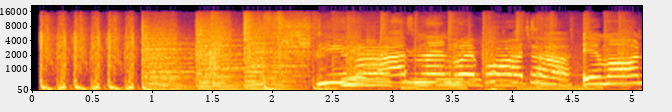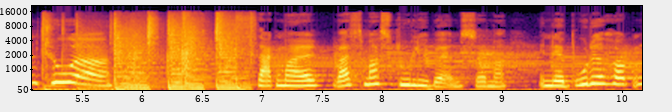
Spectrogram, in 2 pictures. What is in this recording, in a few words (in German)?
Filmvorstellung mit Jingle; Pubertier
